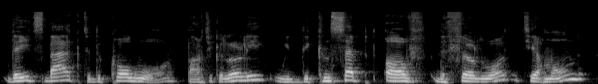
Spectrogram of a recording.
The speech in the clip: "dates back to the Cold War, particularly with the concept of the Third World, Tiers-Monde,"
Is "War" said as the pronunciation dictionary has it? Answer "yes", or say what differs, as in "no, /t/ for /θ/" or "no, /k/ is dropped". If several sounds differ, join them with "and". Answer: yes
